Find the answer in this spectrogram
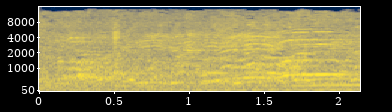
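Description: Several people talking over one another in a small crowd, the words unclear.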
